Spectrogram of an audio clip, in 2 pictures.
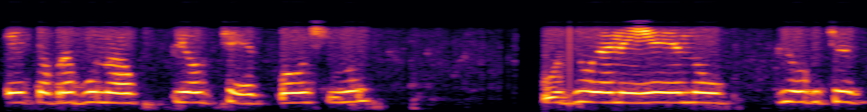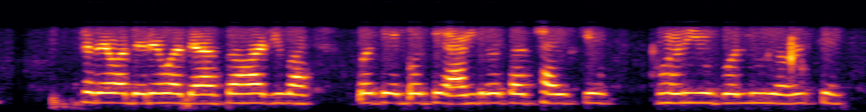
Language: Gujarati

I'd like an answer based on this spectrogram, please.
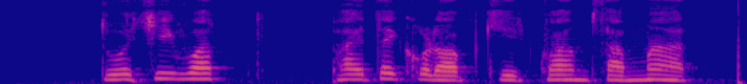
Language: Thai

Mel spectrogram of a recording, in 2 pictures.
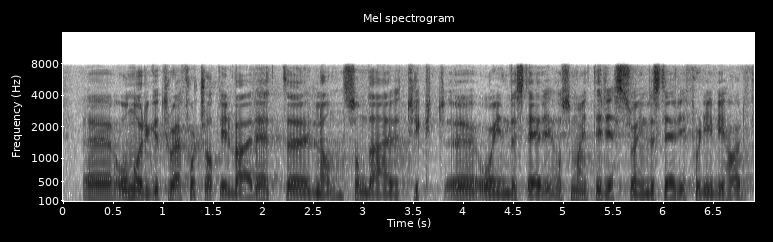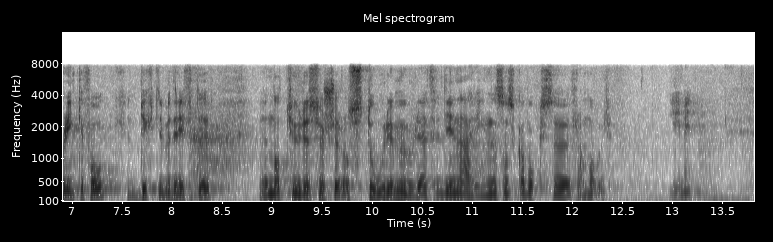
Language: Norwegian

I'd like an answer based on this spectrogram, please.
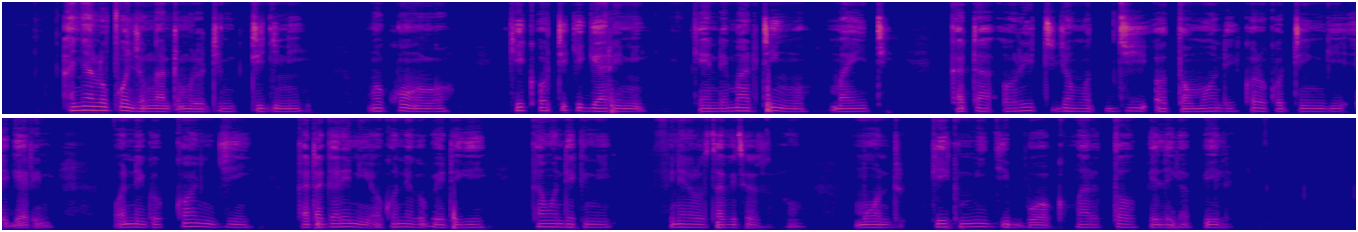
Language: Luo (Kenya and Tanzania)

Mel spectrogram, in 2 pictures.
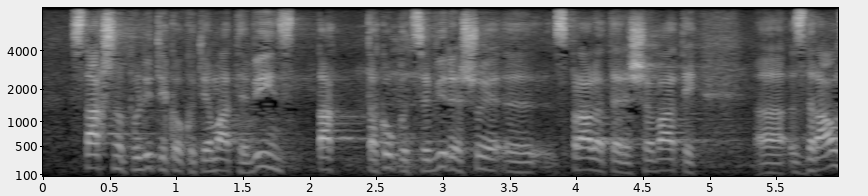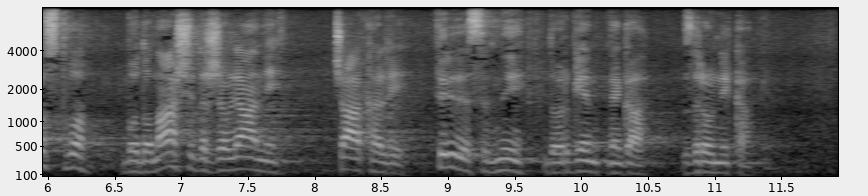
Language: Slovenian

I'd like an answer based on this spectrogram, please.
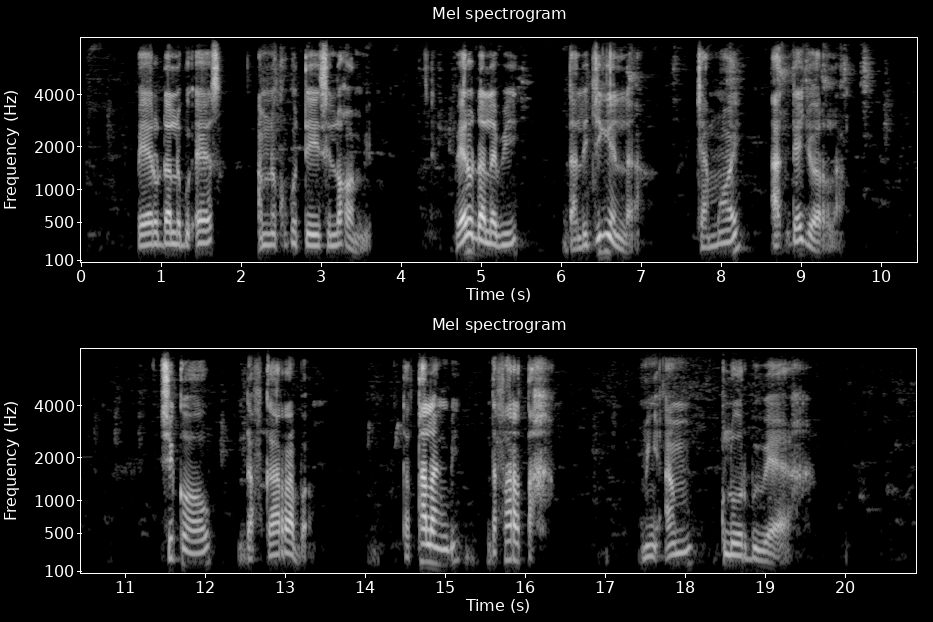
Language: Wolof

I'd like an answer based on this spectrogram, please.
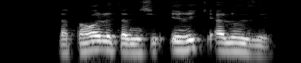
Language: French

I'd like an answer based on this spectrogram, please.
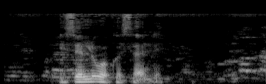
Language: Luo (Kenya and Tanzania)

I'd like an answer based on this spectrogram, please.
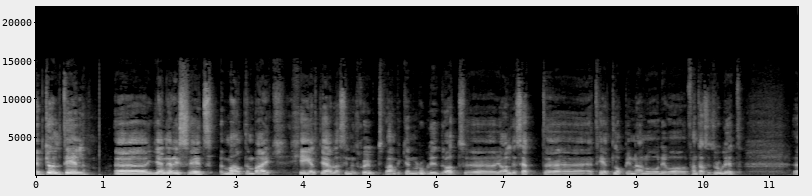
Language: Swedish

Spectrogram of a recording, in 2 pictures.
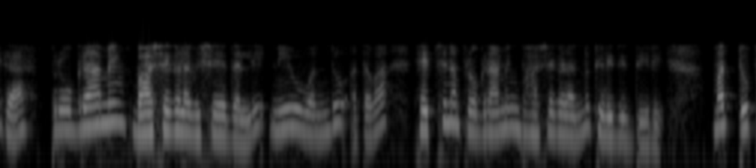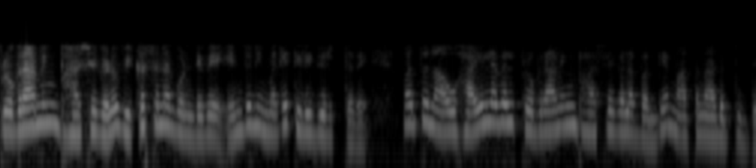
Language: Kannada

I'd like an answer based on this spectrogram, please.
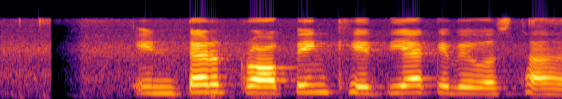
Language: Magahi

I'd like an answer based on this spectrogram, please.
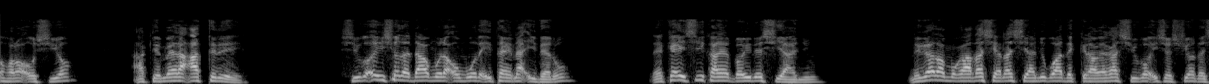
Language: Kikuyu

